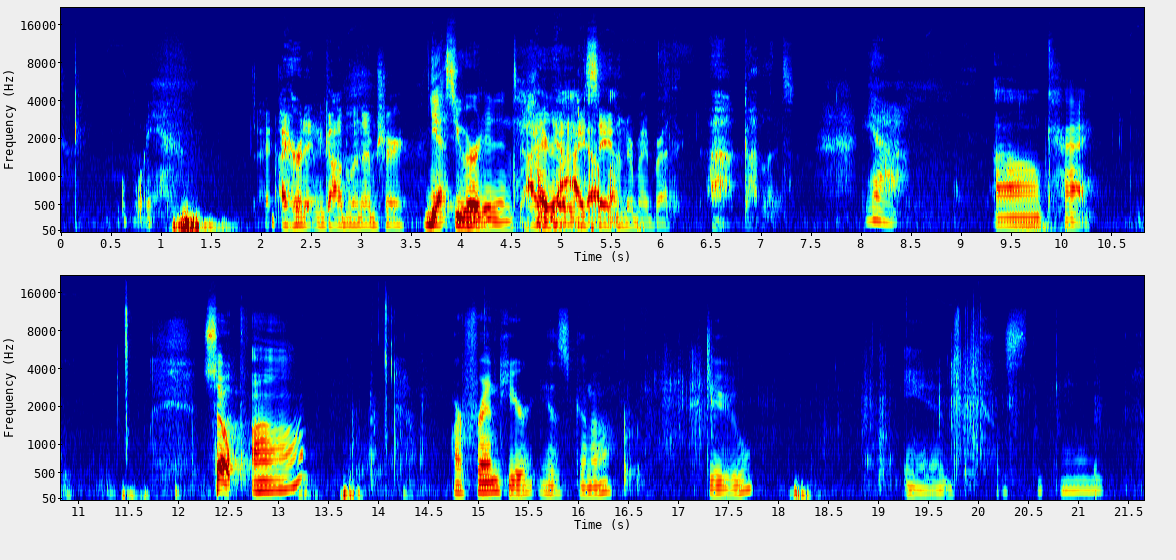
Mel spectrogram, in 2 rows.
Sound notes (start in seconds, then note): 16.3 ice cubes rattling; 18.5 quietly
